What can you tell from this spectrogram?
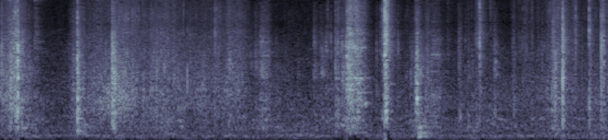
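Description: Packing tape pulled off a pistol-grip tape gun in several short, noisy rips with sharp clicks, the loudest about two-thirds of the way through, as it is stretched tight around bubble wrap, with bubble wrap crinkling under the hands.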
